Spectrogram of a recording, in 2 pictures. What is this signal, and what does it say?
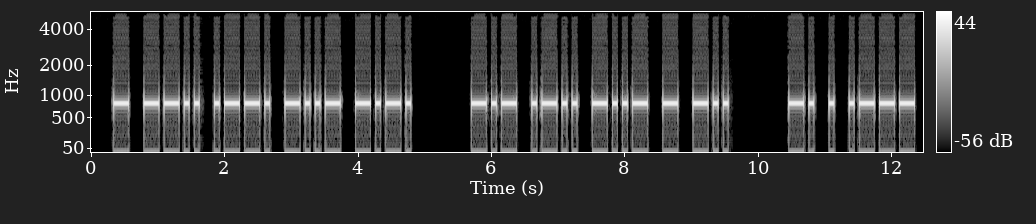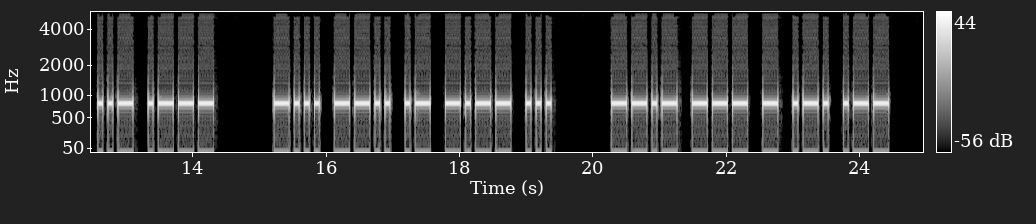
Morse code, heard as a keyed tone, about 16 wpm, 800 Hz. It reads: TZPXC KLXTD NEJUJ BZAYS QOTRW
